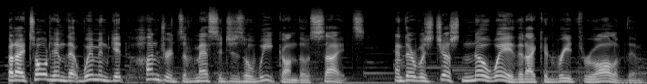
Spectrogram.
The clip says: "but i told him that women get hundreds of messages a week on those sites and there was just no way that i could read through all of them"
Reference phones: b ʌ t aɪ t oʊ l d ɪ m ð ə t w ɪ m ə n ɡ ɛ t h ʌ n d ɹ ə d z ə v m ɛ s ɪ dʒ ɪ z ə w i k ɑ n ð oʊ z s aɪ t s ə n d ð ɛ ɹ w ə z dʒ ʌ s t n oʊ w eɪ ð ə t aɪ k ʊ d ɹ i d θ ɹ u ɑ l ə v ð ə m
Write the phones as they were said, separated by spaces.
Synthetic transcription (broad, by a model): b ʌ t aɪ t oʊ l d ɪ m ð ə t w ɪ m ə n ɡ ɛ t h ʌ n d ɹ ə d z ə v m ɛ s ɪ dʒ ɪ z ə w i k n ð oʊ z s aɪ t s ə n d ð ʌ ɹ w ə z dʒ ʌ s t n oʊ w eɪ ð ə t aɪ k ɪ d ɹ i d θ ɹ u ɑ l ə v ð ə m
